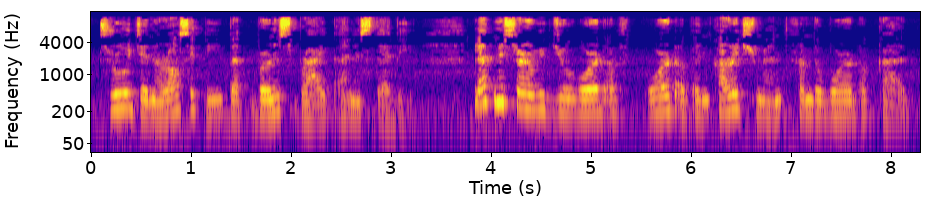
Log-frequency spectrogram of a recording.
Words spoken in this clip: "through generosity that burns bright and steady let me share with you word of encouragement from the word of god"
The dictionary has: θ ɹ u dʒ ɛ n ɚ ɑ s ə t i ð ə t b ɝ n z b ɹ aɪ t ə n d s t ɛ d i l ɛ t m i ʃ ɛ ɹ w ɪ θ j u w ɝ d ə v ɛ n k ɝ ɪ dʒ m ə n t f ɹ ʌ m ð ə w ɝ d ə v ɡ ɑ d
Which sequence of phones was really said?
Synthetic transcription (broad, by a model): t ɹ u dʒ ɛ n ɚ ɑ s ə t i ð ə t b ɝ n s b ɹ aɪ t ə n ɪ s t ɛ d i l ɛ t m i s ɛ ɹ w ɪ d j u w ɝ d ə v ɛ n k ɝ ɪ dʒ m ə n t f ɹ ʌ m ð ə w ɝ d ə v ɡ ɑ d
